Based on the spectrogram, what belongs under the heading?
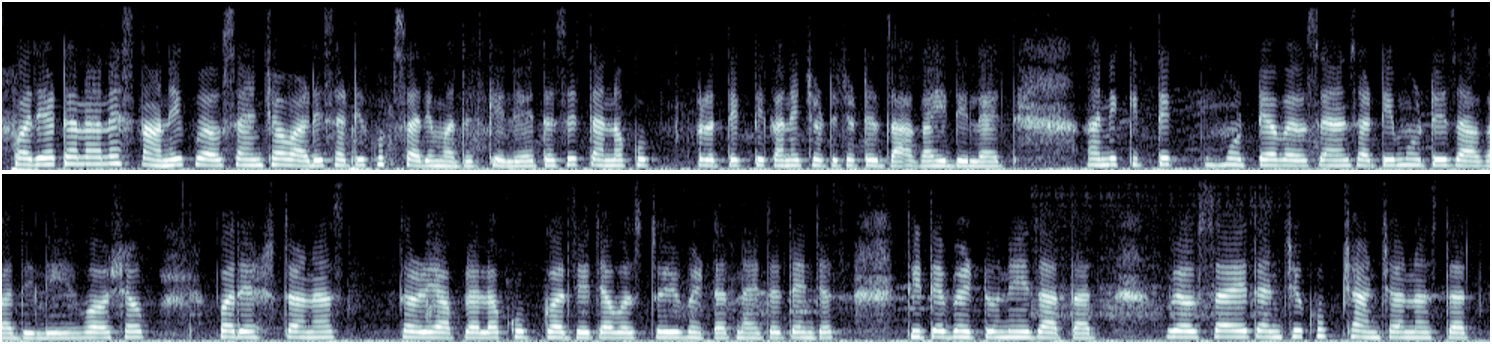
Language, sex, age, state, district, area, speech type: Marathi, female, 18-30, Maharashtra, Thane, urban, spontaneous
